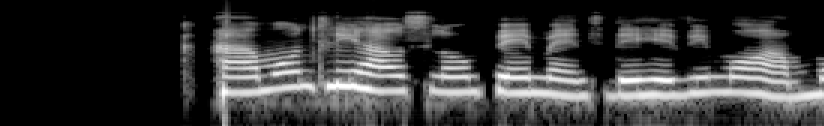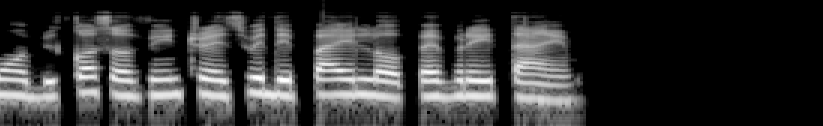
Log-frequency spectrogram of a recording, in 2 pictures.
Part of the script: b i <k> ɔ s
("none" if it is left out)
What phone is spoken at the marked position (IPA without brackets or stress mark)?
k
